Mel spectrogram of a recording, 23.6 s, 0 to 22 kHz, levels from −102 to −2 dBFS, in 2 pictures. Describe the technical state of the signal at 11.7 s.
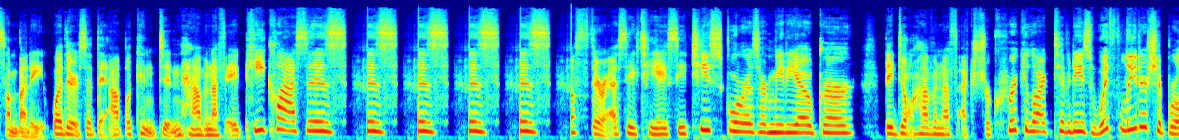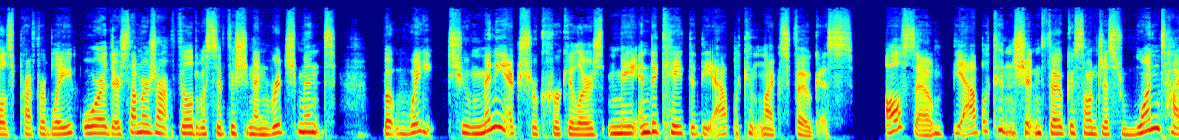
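At 11.7 s the signal is intact, with no audible technical fault at that point.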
